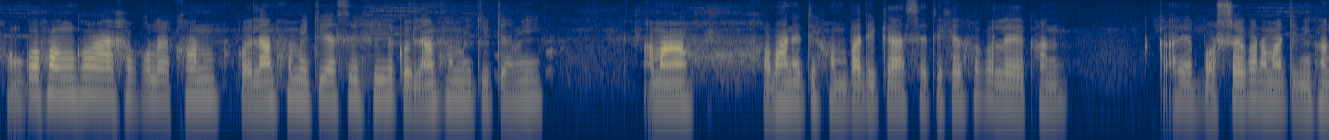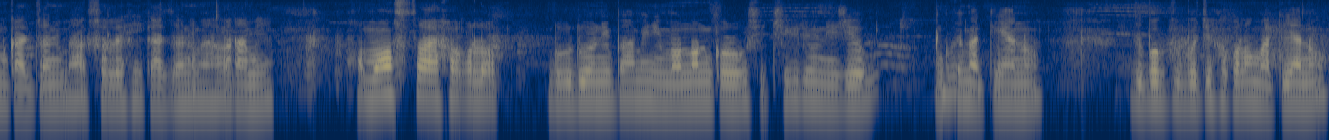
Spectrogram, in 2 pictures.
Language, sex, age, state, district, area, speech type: Assamese, female, 60+, Assam, Majuli, urban, spontaneous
